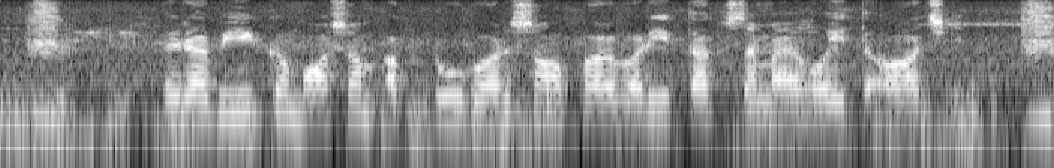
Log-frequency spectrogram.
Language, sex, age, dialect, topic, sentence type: Maithili, female, 46-50, Southern/Standard, agriculture, statement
